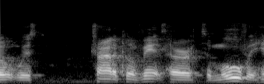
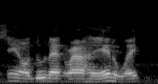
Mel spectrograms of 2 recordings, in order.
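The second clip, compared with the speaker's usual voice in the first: put-on mutter, higher and quieter; 3 semitones higher, 9 dB quieter than usual. Retelling a remark overheard during a phone call: imitating someone muttering under breath. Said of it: "she heard him say under his breath".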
